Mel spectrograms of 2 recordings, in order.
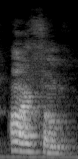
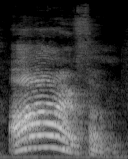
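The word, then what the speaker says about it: órfã: um exemplo para vocês orfam orfam repara que a sílaba tônica é o or e ele é acentuado então a sílaba tônica é o or e não o fã cuidado com esse daqui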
